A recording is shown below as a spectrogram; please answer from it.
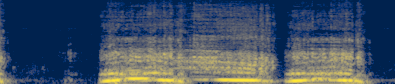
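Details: Male lions in Africa giving roars meant for the females: a loud, deep, sustained bellow lasting nearly two seconds, then a shorter second roar after a brief pause.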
